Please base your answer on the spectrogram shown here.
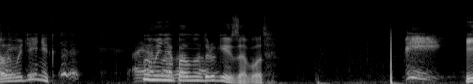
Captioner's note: laughs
